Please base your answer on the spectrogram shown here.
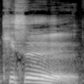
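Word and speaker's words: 奇数: 숫자의 수, 기수라는 게 기하다 보니 짝이 없다, 혼자 있는 홀수를 키스합니다. 발음은 키스.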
